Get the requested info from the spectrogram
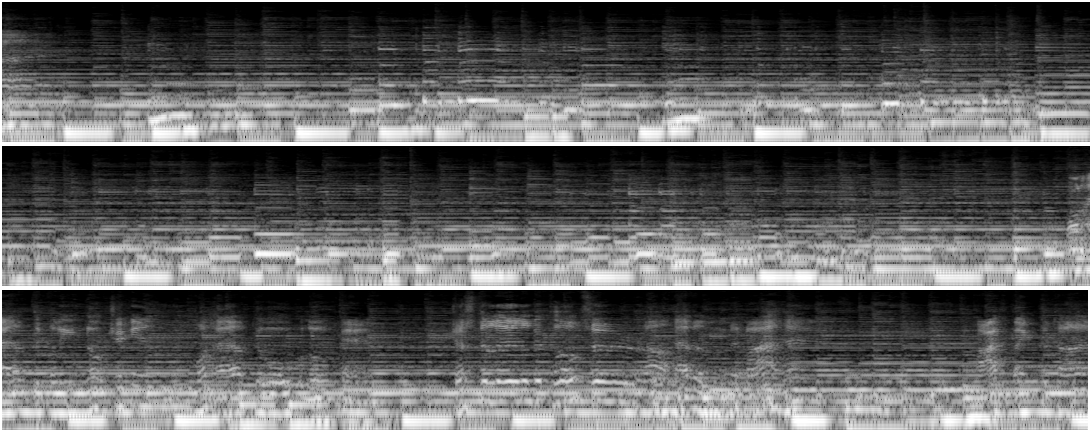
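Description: An acoustic guitar and an electric guitar playing a country song together at a steady rhythm.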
